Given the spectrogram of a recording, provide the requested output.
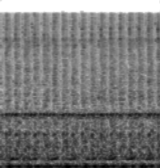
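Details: Serviced embroidery machine, previously jamming with skipping bobbin-case hook; test-stitching lettering: rapid even needle chatter, constant motor tone, no snags or jams; running smoothly. Renewed jamming would mean worn dynamo shaft, needing dynamo replacement or rebushing.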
